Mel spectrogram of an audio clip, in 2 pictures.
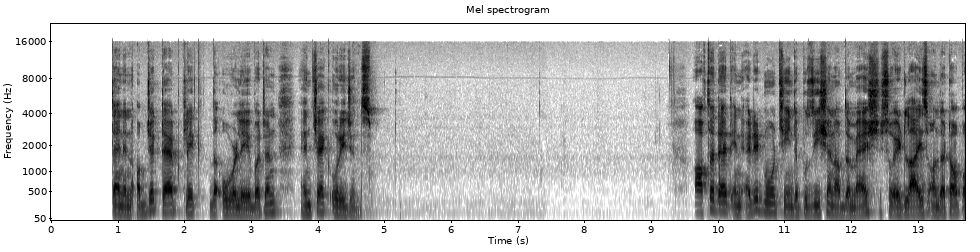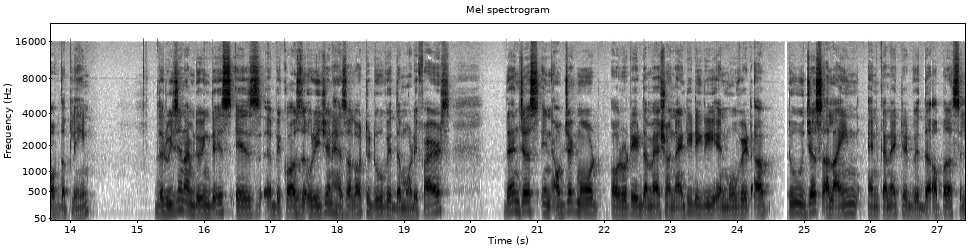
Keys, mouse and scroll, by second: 0.4-4.0 middle drag, 4.0 Tab, 5.7-8.5 drag, 8.5 Tab, 9.3 g, 14.5 Tab, 14.9 r, 18.2 scroll down 1, 18.2 shift+middle click, 18.9-19.3 scroll down 2, 19.3 g, 20.0 shift+middle click, 20.4 scroll up 1, 20.6 g, 21.5-21.8 scroll up 3, 21.8 g, 23.2 middle click, 23.9-24.3 scroll up 1, 24.3 g, 26.5 g.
